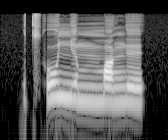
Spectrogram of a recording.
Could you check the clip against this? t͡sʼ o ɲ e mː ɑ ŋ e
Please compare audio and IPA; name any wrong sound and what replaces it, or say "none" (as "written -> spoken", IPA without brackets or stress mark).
none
